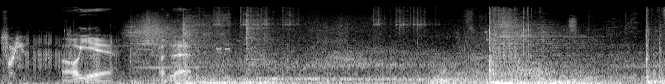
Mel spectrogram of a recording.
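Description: Footsteps thud across a metal roof.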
